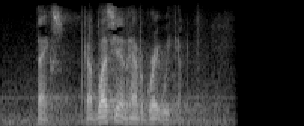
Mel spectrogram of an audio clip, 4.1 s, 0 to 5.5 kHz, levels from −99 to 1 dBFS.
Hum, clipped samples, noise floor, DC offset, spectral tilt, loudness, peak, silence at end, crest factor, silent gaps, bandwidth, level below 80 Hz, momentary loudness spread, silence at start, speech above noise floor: none; under 0.1%; -58 dBFS; under 0.1%; -4 dB/octave; -35 LUFS; -14 dBFS; 1.05 s; 24 dB; none; 5.2 kHz; -64 dBFS; 19 LU; 0 s; 24 dB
